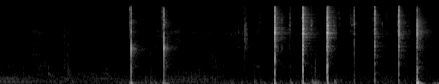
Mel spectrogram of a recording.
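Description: Plastic hair clamp snapping shut, a series of sharp clicks: two about a second in, then a quicker run at roughly three to four a second toward the end.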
